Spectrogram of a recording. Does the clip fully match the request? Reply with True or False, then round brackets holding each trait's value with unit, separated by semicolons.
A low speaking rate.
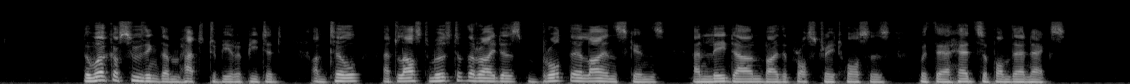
False (175 wpm)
